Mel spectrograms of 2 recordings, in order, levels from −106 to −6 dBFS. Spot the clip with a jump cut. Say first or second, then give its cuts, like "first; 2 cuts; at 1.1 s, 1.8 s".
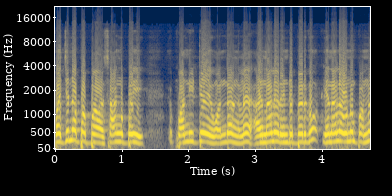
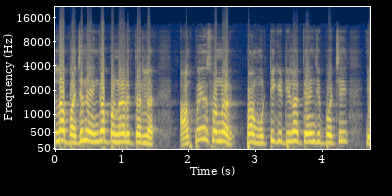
second; 1 cut; at 1.8 s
